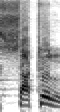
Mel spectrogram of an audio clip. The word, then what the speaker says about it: subtle: What is the meaning of the word subtle? B is silent.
